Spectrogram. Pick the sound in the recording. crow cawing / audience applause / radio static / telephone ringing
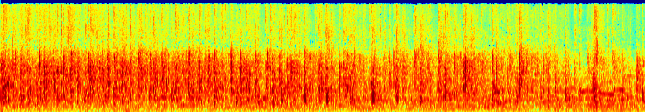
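audience applause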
